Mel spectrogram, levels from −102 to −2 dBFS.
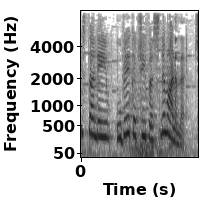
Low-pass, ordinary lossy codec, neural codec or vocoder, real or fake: none; none; none; real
